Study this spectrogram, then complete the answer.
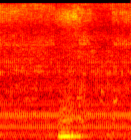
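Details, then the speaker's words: DIY tyre pump built from a scrap refrigerator compressor block, cut open, welded, refilled with new oil; running outdoors on a step: steady quiet hum with strong air hiss, no knocking; compressor runs normally. "Máy chạy cũng khá là im, còn cái block này nó to và chạy khá là im."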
